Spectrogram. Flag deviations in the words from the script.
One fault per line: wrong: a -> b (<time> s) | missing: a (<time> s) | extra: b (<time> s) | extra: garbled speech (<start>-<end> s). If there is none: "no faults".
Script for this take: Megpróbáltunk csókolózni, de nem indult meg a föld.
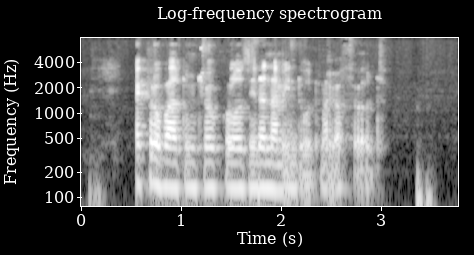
no faults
